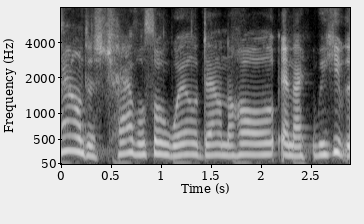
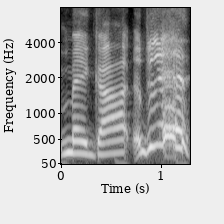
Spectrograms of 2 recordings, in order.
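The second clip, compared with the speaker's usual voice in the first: shouting, louder; 2 semitones higher, 10 dB louder than usual. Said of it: "I'm sorry for yelling in y'all ear".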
